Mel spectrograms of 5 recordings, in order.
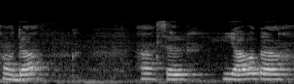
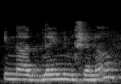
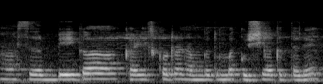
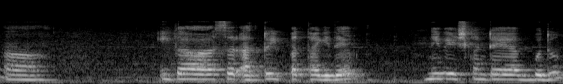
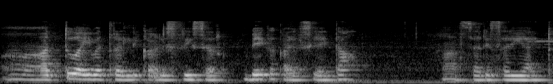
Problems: constant background noise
